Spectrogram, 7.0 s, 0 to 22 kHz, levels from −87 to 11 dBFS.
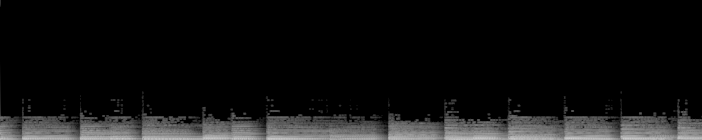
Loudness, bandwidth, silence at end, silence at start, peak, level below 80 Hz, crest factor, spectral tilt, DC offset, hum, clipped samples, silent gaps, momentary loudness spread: -20 LUFS; 4.7 kHz; 0 s; 0 s; -4 dBFS; -38 dBFS; 14 dB; -7.5 dB/octave; under 0.1%; none; under 0.1%; none; 6 LU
